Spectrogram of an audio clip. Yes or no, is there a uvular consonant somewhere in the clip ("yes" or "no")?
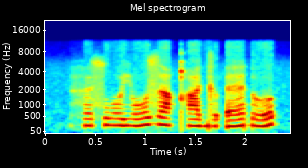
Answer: yes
